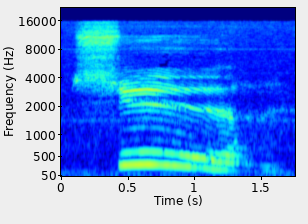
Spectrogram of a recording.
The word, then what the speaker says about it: sûr: Tapi lidah mengatakan i, ya, jadi i, i, jadi dibacanya sur, sur, ya, r-nya tidak kentara, ya, tidak terlalu jelas, biasanya mereka r, ya, r, r-nya di tenggorokan, bukan r, tidak bergetar, itu mereka orang Perancis.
